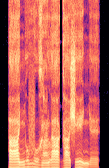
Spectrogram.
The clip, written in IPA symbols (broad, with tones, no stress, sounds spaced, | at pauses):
aː˧ ɲ o˦ v o˦˨ ɣ ã˧ l aː˦˨ ɡ aː˧ ʃ eː˦˨ ɲ ɛ˨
